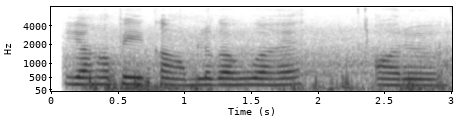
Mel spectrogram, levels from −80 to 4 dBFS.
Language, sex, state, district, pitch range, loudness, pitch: Hindi, female, Punjab, Pathankot, 215-230 Hz, -15 LUFS, 225 Hz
